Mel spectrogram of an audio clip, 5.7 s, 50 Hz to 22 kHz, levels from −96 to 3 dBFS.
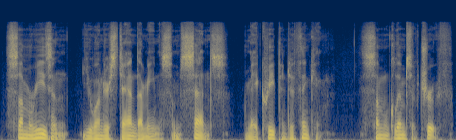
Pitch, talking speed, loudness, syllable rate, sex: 85 Hz, 170 wpm, -19 LUFS, 4.8 syllables/s, male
